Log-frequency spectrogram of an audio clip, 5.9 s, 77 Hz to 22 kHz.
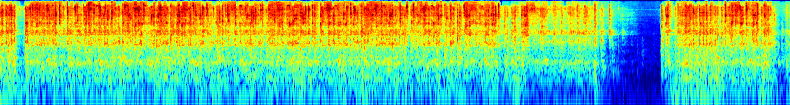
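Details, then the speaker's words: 1998 Air Commander 3 100HP hovercraft, cranking after reassembly with a loose starter mount: harsh, continuous grinding with a brief pause; there is no spark and the starter is very hot, and a broken starter is suspected. "think there's I think our starter shot you can hear it grinding I should not be doing that"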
